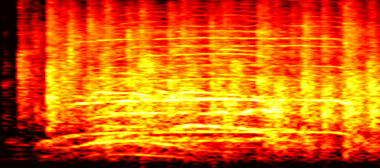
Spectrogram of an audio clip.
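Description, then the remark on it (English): A live audience in Phoenix applauds to vote on which side is in the right, a steady patter of clapping mixed with a murmur of voices and some laughter, starting abruptly and holding at an even level throughout. “So instead, I'm going to allow our live Phoenix audience to make the call.”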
